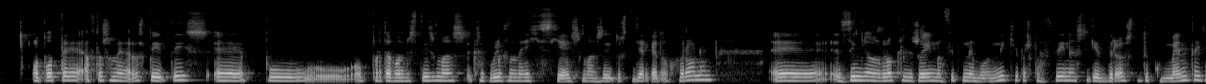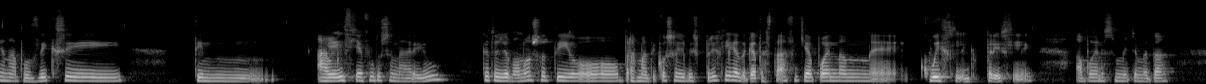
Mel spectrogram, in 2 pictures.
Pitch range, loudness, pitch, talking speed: 160-185 Hz, -26 LUFS, 170 Hz, 145 wpm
